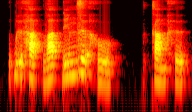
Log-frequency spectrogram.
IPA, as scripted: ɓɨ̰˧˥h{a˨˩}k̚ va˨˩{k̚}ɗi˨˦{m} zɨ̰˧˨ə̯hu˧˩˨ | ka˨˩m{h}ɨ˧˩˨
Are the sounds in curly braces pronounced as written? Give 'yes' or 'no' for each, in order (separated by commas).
yes, no, yes, yes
